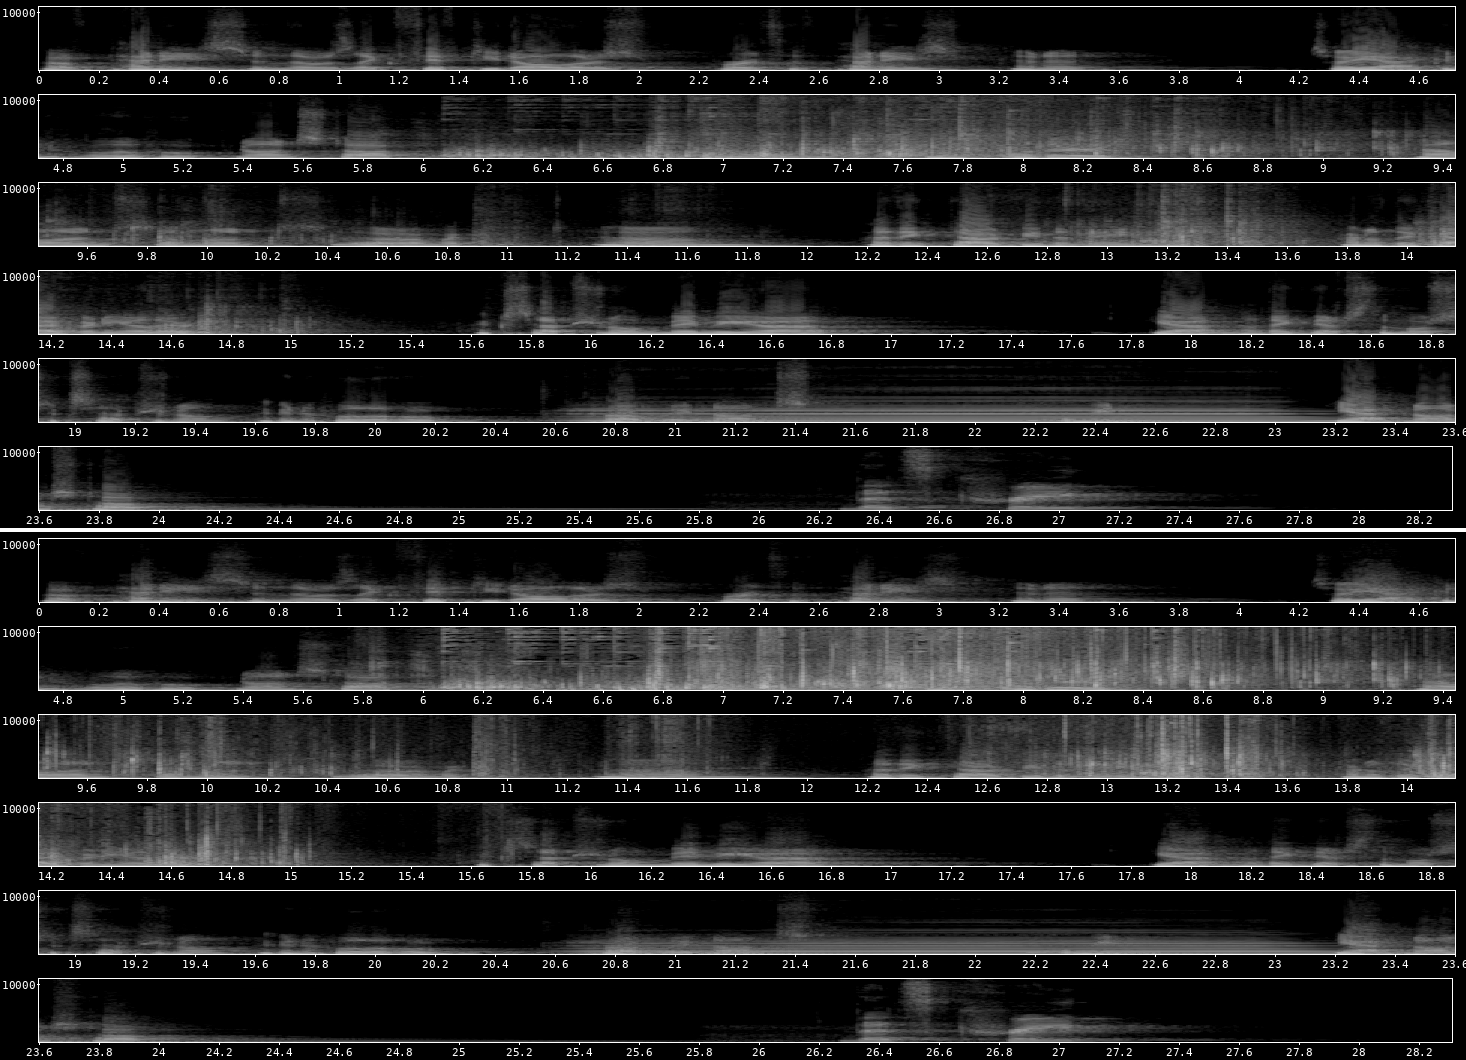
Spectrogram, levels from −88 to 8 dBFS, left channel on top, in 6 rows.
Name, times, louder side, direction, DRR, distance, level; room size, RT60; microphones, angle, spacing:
voice 1, 0.0-2.0 2.3-3.5 4.3-5.9 6.9-7.4 7.7-8.4 9.2-10.9 11.3-11.9 12.2-13.3 13.8-14.7 15.7-16.8 17.9-20.2 20.7-21.4 22.1-22.6 23.2-23.9, left 2 dB, 20° left, 8 dB, 0.4 m, -32 dB
sound 1, 5.6-11.7 12.5-15.1 15.7-15.8, right 8 dB, 80° right, 0.4 m, -33 dB
Bowed string instrument, 20.5-24.9, equal, 60° left, 1.0 m, -41 dB
voice 2, 26.3-27.1, right 1 dB, 10° right, 6 dB, 0.7 m, -40 dB
21.5 x 10.5 x 2.7 m, 1.3 s
head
